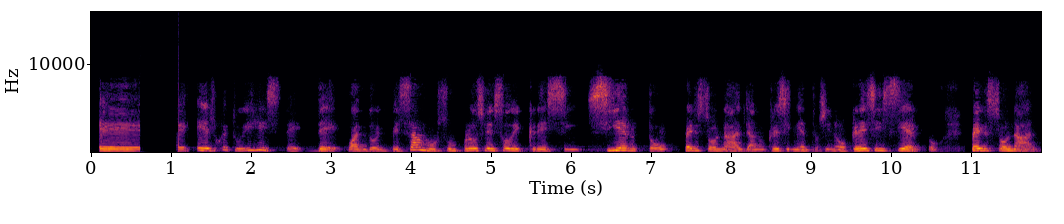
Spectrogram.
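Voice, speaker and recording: A woman therapist answering questions in a live online session, speaking slowly and emphatically and often checking in with her listener. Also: mid-range voice, mellow, a little hiss or hum. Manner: slow, emphatic, with frequent question tags.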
